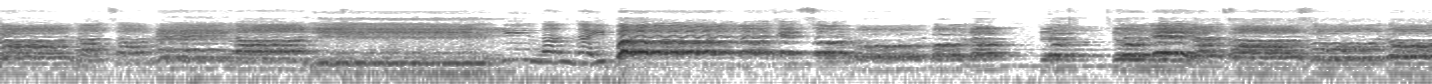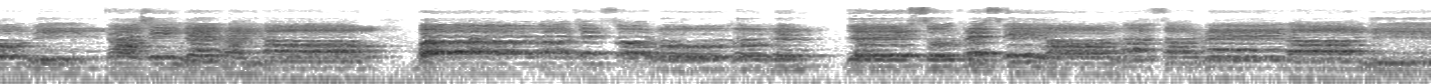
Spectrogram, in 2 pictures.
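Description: Small youth choir singing unaccompanied, with short breaks between phrases.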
